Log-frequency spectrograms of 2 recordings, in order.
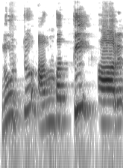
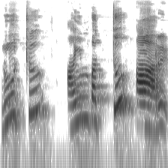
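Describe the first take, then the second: First: The middle word ends with a 'thi' sound. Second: The middle word ends with a 'thu' sound. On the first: The speaker calls it wrong. "அது தவறு" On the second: The speaker calls it right. "சரியாக இந்த எண்ணுடைய உச்சரிப்பை"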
